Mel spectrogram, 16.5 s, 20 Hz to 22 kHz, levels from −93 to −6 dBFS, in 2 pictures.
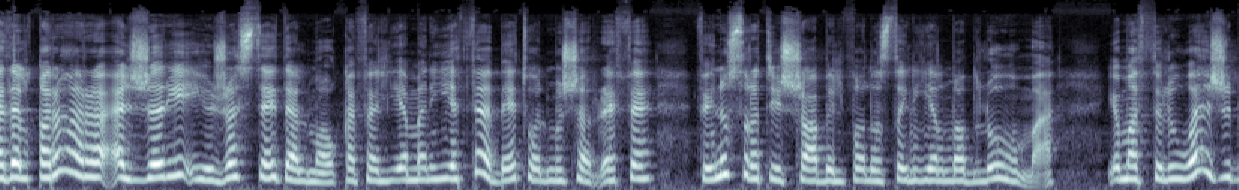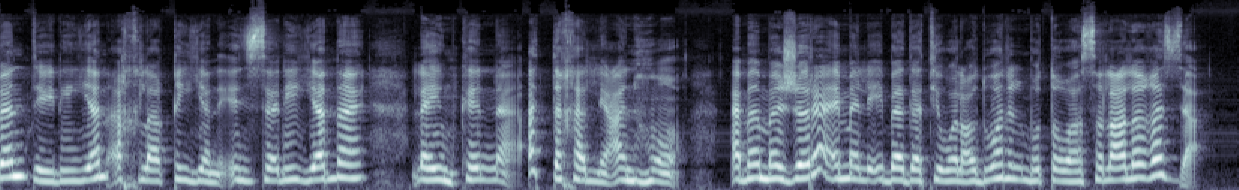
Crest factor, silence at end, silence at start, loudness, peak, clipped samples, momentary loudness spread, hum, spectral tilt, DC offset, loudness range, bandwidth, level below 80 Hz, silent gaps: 20 dB; 0.25 s; 0 s; -19 LUFS; 0 dBFS; under 0.1%; 8 LU; none; -2.5 dB/octave; under 0.1%; 3 LU; 19 kHz; -58 dBFS; none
